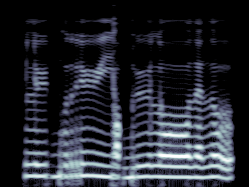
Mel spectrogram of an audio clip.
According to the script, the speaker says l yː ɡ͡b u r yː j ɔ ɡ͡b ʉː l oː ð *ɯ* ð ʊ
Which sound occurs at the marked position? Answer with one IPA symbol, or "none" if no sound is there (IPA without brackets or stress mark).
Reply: ə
